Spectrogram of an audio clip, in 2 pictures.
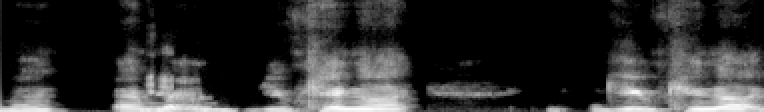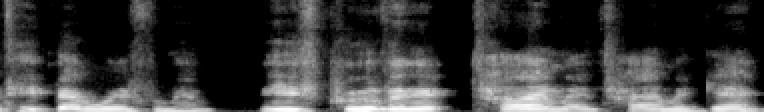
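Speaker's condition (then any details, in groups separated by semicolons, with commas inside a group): Cerebral palsy; affects speech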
